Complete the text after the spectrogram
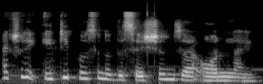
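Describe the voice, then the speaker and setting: Animated woman telling a story. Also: mid-range voice, fairly quick, faint music behind, rough recording. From India. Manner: animated storyteller who acts out quoted people. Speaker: hypnotherapist guest. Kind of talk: casual interview conversation.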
